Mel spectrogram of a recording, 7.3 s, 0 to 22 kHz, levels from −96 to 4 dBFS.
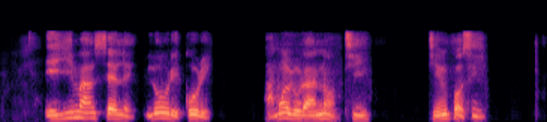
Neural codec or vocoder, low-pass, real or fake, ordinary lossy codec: autoencoder, 48 kHz, 32 numbers a frame, DAC-VAE, trained on Japanese speech; 7.2 kHz; fake; Opus, 64 kbps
